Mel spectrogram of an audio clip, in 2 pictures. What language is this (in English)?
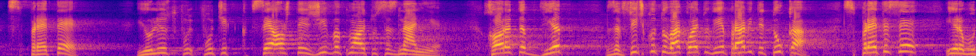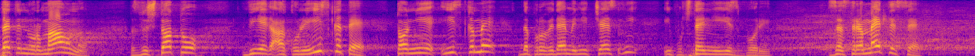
Bulgarian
